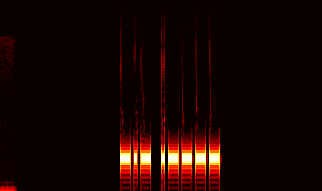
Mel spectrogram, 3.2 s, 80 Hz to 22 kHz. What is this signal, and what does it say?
Morse code, heard as a keyed tone, about 34 wpm, 700 Hz. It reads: K1
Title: USA Call Sign Prefixes - 35wpm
